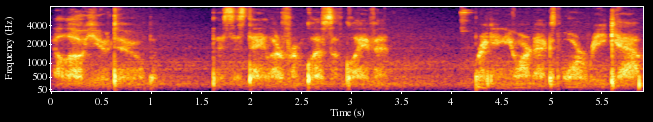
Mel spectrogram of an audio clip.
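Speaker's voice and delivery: very quiet, hushed whisper, barely there. YouTuber opening a war recap, not wanting to wake a clan, whispering. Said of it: "I'm whispering because I don't want to wake".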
